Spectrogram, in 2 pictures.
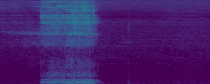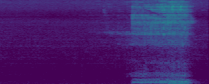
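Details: Pete, making snoring sounds while awake, which he does often: two low, rattling snore-like snorts separated by a long quiet pause in a silent room; snoring.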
